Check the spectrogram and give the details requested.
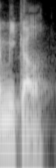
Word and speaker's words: Mikail: Mikail ini di riwayatnya Warash dibacanya Mikail. Ya, di Hafs dibacanya Mikal. Ya. Jibril wa Mikala di dalam Warash, atau bahkan Qalun wa Mikaila.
